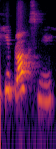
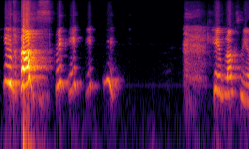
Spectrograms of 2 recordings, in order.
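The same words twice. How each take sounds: First: High-pitched incredulous report; indignant, pitched up; disbelief. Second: Very high, loud shriek breaking into laughter. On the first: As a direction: state it in raised-voice disbelief. First telling of being blocked. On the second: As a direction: scream it in disbelief, then laugh through it. Shrieks the repeat while laughing. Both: Real, not acted.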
